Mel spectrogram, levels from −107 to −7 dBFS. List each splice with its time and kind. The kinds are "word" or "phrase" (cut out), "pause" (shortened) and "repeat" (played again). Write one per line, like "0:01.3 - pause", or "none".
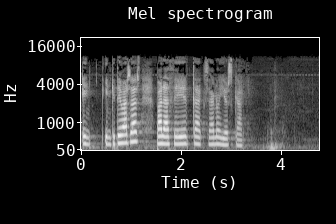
none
